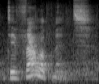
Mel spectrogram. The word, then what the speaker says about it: development: Development, então, desenvolvimento. The development, também, sílaba forte aqui no ver.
